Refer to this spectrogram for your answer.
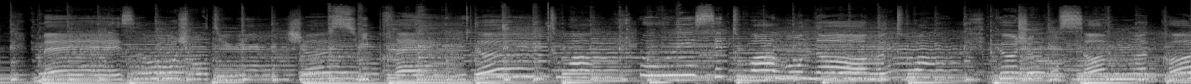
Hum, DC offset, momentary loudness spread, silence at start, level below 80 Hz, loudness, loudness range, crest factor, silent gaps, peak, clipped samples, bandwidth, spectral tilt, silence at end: none; under 0.1%; 5 LU; 0 s; -20 dBFS; -14 LUFS; 2 LU; 14 dB; none; 0 dBFS; under 0.1%; 17.5 kHz; -5.5 dB/octave; 0 s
